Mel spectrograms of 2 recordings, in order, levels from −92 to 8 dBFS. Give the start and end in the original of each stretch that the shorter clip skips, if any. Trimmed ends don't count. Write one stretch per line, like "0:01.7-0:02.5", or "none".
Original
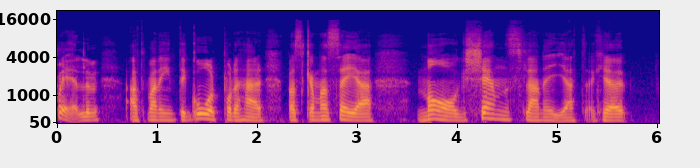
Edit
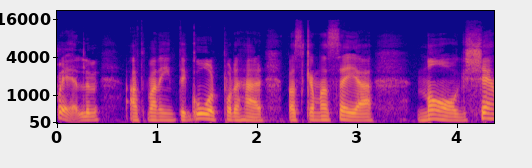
none

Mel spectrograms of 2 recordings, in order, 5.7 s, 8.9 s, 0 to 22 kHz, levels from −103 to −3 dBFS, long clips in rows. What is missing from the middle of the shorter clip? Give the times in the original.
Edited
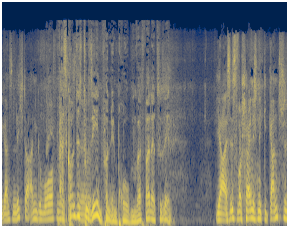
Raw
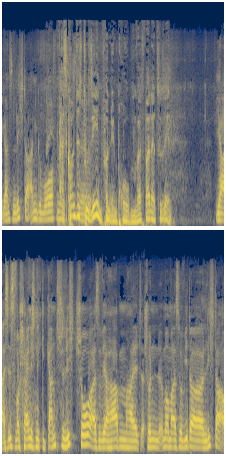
none

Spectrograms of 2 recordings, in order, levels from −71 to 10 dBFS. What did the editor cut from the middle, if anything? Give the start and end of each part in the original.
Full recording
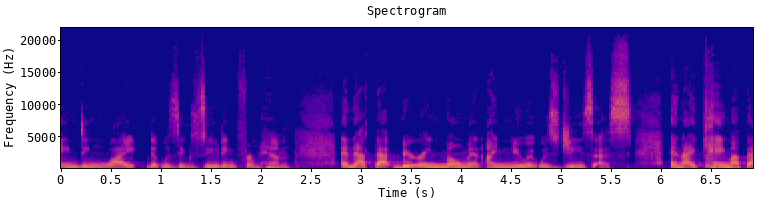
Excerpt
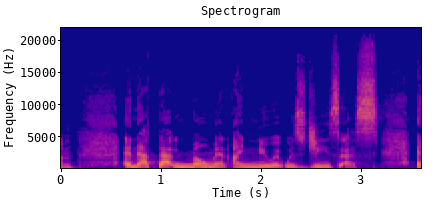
0:03.3-0:03.7

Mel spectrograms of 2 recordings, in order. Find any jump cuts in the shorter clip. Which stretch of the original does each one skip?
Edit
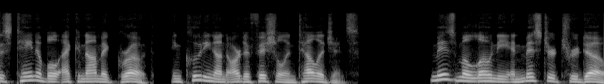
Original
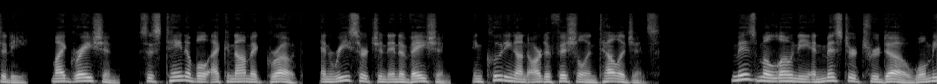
0:03.1-0:04.6

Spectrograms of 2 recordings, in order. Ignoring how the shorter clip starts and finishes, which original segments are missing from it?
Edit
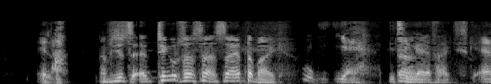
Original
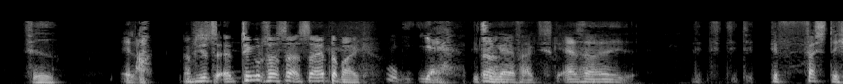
none

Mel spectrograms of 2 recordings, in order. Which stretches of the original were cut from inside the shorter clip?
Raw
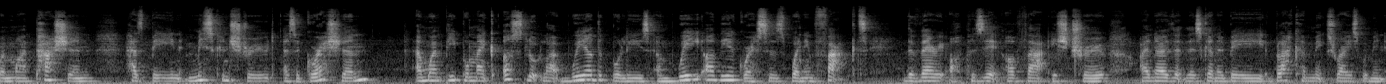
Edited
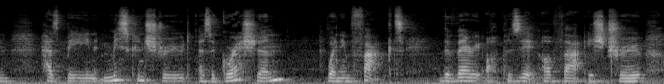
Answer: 0:04.1-0:07.9

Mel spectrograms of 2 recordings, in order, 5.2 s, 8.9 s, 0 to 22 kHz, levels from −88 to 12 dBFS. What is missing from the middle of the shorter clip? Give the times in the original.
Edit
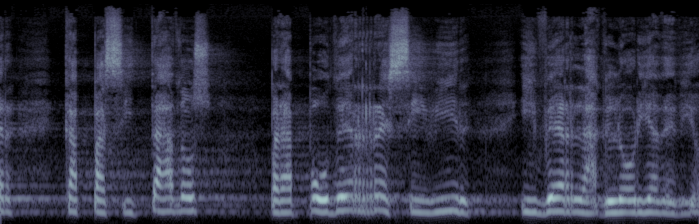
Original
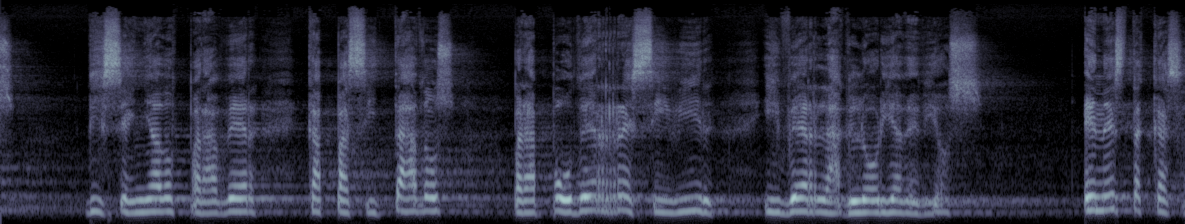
none

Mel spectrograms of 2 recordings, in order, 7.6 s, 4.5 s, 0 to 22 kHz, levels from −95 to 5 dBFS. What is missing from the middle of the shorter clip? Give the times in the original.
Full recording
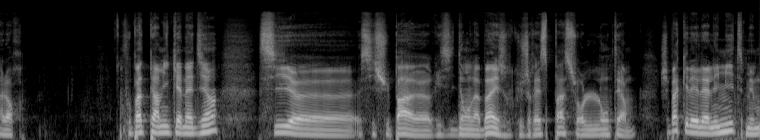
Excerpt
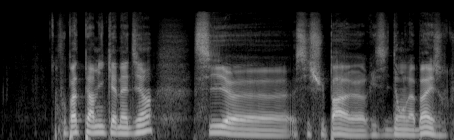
none

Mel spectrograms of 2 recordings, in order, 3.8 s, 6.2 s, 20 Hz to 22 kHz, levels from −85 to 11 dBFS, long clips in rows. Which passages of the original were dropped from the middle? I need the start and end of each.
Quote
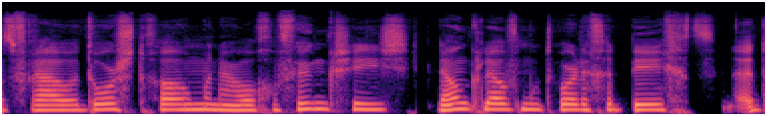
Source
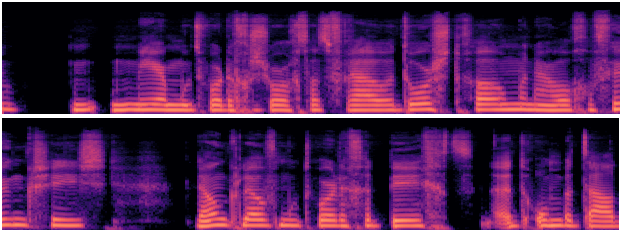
0:03.6-0:03.9

